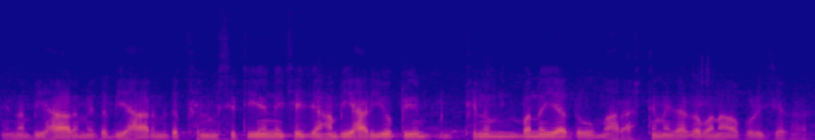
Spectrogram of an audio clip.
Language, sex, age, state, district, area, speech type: Maithili, male, 45-60, Bihar, Muzaffarpur, rural, spontaneous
